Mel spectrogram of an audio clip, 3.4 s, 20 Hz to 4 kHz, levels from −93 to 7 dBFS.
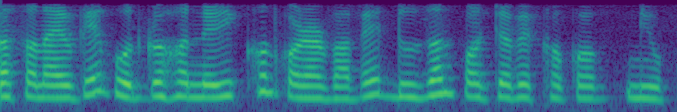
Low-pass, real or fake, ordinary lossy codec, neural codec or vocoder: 3.6 kHz; fake; none; codec, 16 kHz, about 1 kbps, DyCAST, with the encoder's durations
